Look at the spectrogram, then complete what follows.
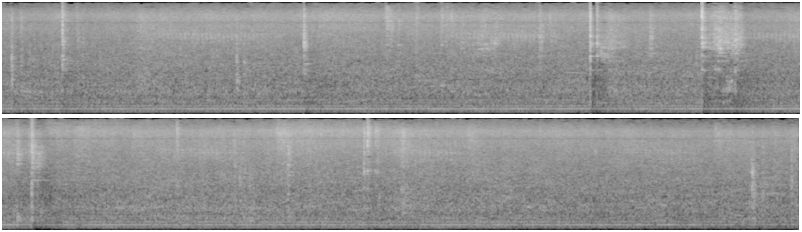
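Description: A steel ladle clinking and scraping against a wok of boiling soup, with scattered sharp metal knocks, several close together about halfway through. Under it runs the steady low hum of the wok station.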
